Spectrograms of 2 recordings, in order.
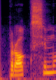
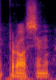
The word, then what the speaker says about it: próximo: Bem, aconteceu que em máximo e próximo, a gente perdeu esse som do k, ficou máximo e próximo.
